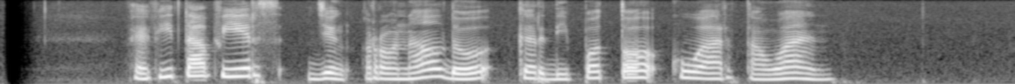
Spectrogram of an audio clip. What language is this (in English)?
Sundanese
